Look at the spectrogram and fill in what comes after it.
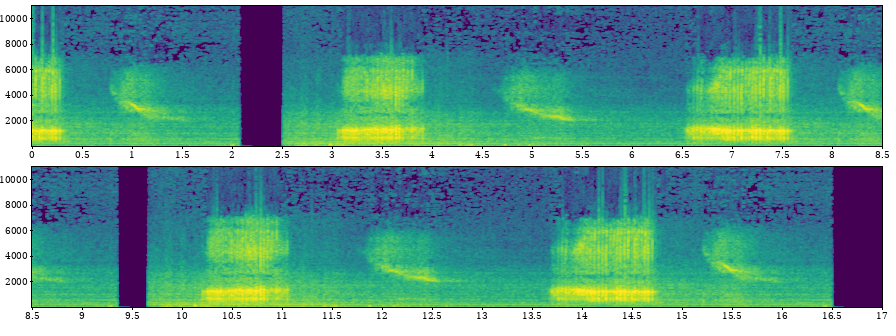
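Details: Sleeping cat snoring softly and regularly, about four breaths in the clip, with a low steady hum behind; normal sleep snoring.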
